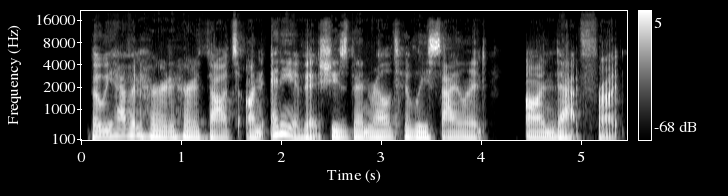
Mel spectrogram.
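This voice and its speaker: A young woman hosts a casual news recap, her voice nasal and stuffy from a cold. She speaks low with a gravelly edge and often hedges and rambles between fillers. The sound is close and dry. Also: no room sound. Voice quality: nasal, getting over a cold. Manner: rambling and hedging, with many fillers. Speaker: host of a news recap channel. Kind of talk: casual commentary reading an article aloud.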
